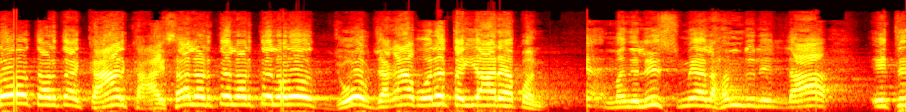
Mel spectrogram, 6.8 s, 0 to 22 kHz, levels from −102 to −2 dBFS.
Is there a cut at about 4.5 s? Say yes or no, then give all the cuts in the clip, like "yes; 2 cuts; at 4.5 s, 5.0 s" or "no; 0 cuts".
yes; 1 cut; at 4.5 s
